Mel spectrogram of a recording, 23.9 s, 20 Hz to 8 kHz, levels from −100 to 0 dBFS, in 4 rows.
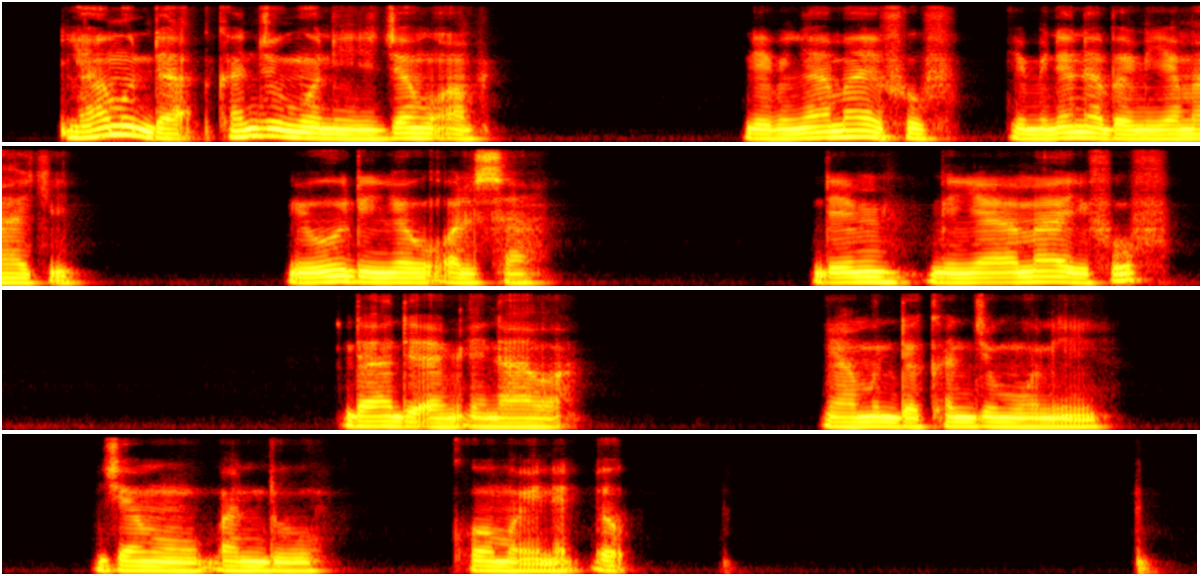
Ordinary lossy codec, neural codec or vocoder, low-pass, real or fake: none; none; 7.2 kHz; real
